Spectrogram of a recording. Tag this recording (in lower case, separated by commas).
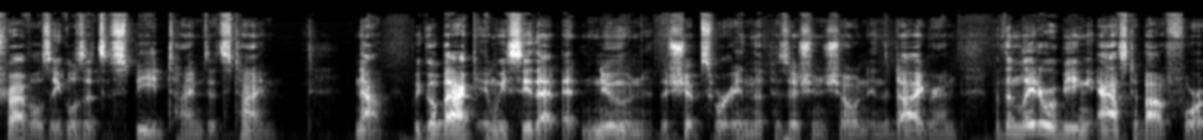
speech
